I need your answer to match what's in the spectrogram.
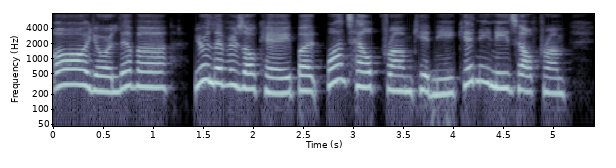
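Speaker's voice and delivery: put-on heavily broken English accent. Describing a healer who read pulses, quoting his diagnosis: very broken accent. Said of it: "very broken accent".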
